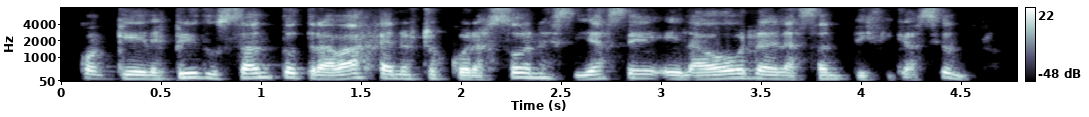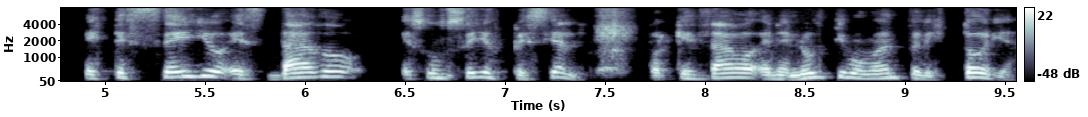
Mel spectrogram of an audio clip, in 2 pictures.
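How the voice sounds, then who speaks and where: A male pastor giving a conversational Bible lesson, often pausing for tag questions and restarting his sentences. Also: on the high side, darkish tone, husky, no room sound. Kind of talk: sermon.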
